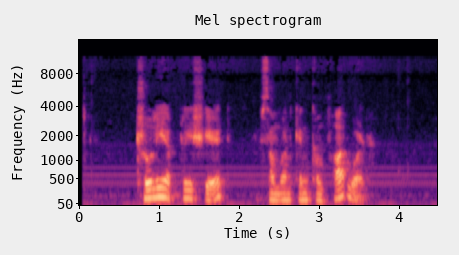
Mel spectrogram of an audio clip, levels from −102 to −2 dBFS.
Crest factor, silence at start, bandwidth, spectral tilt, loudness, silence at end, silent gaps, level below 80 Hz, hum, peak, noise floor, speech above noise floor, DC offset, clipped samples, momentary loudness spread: 18 dB; 0.7 s; 11.5 kHz; -7 dB/octave; -22 LUFS; 0.95 s; none; -48 dBFS; none; -4 dBFS; -56 dBFS; 35 dB; under 0.1%; under 0.1%; 14 LU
